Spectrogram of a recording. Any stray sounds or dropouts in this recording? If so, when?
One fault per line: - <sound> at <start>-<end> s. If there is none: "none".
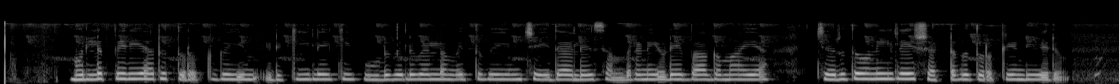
- laugh at 10.9-11.1 s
